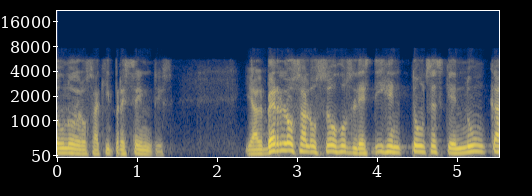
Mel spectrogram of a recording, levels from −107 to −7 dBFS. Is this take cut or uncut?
uncut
